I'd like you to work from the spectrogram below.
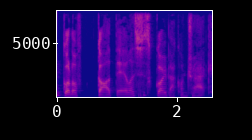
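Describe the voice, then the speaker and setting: At a moderate pace, a woman speaks with an Australian accent. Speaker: podcast host. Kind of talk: casual monologue. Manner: halting.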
